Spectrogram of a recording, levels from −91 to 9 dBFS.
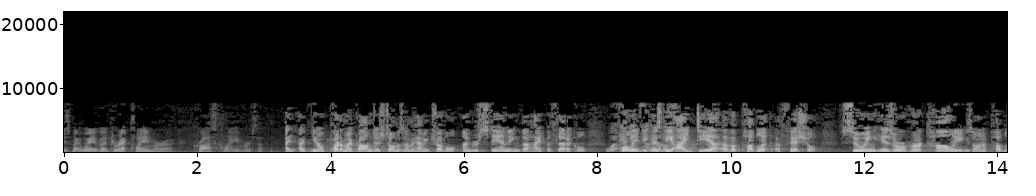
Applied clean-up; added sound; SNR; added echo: none; none; none; none.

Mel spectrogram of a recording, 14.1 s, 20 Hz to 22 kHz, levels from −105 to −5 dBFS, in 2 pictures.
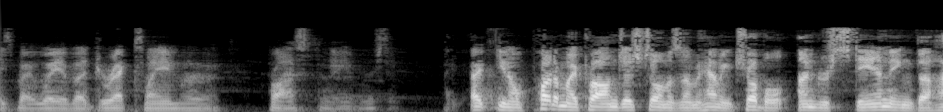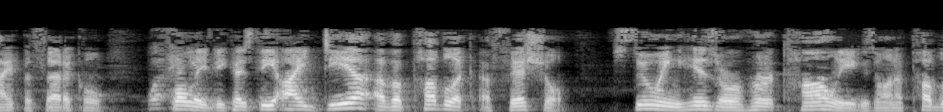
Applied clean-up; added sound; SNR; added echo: neural mask model DeepFilterNet 3.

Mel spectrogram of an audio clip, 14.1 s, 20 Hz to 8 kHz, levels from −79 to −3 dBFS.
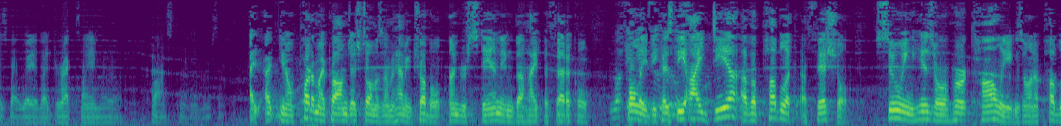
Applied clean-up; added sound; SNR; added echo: neural separator model SepFormer DNS4.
